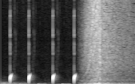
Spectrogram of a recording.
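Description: Four quick pop sound effects, about a third of a second apart, each a short upward-bending blip, as the social media icons pop onto an animated end-card graphic. A whoosh follows about two-thirds of the way in.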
